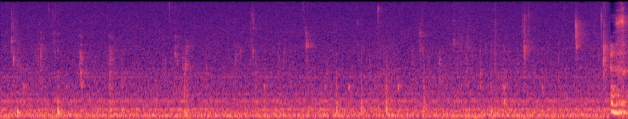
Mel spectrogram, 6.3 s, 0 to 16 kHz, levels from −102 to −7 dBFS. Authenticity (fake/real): real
